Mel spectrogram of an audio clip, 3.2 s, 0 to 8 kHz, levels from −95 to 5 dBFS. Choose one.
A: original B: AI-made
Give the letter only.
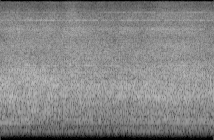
B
